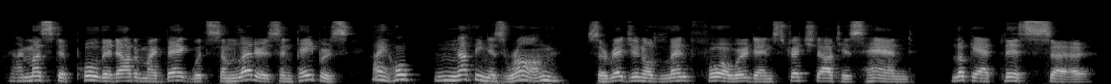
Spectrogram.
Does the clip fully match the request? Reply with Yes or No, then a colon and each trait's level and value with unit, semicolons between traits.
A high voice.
No: medium, 160 Hz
